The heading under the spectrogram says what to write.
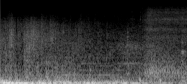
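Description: A deep, heavy booming rumble of giant dinosaur footsteps, a sound effect, thudding loud and low, sustained for a couple of seconds with no voices over it.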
